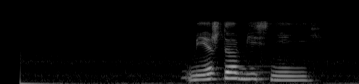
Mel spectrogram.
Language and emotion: Russian, neutral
